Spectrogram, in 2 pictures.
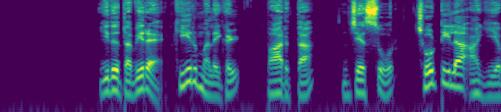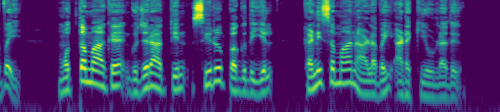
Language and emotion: Tamil, neutral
